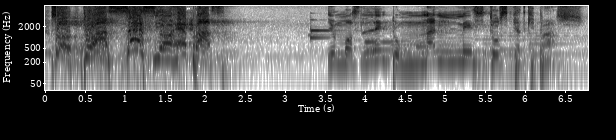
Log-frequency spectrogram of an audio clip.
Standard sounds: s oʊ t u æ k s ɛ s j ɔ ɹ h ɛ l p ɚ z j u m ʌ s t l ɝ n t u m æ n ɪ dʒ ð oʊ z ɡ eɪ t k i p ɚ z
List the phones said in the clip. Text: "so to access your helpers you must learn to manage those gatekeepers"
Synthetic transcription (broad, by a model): s oʊ t u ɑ s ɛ s j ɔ h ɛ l p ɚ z j u m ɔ s t l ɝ n t u m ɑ n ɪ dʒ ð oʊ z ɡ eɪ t k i p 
